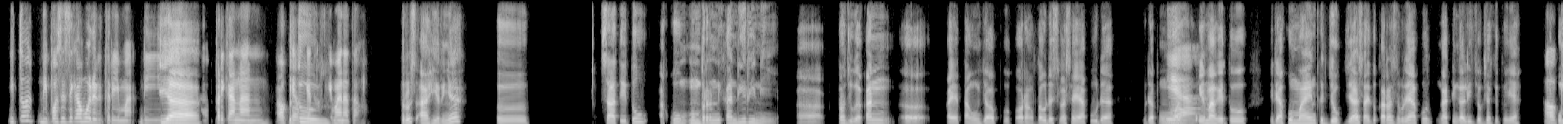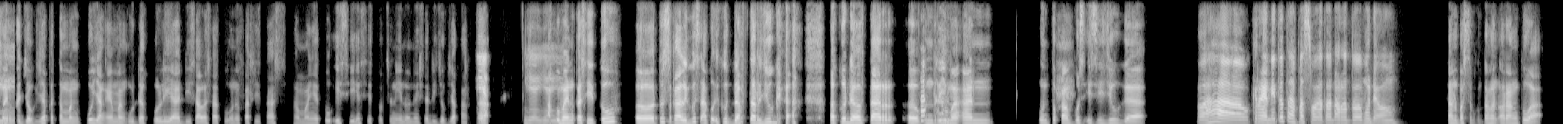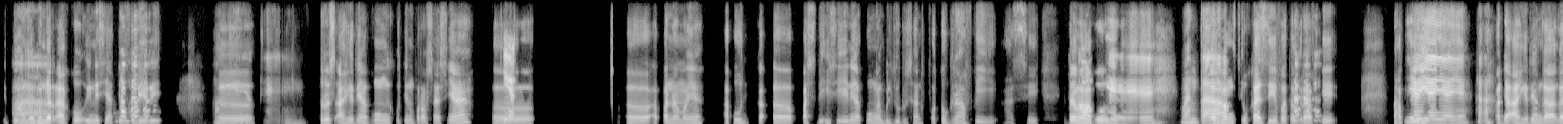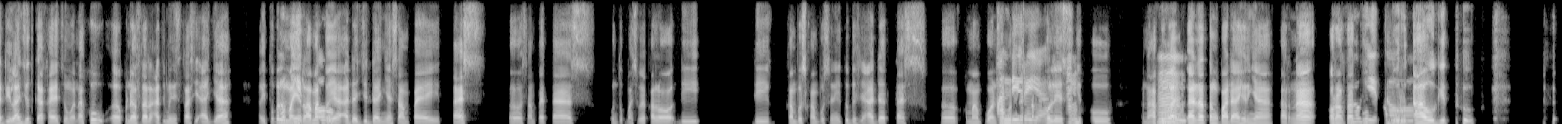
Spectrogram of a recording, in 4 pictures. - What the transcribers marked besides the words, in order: tapping; laughing while speaking: "juga"; chuckle; other background noise; laugh; laugh; chuckle
- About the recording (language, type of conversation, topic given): Indonesian, podcast, Bagaimana kamu menghadapi ekspektasi keluarga tanpa kehilangan jati diri?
